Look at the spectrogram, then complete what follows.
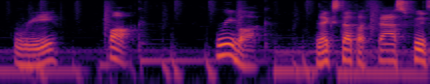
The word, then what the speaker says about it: Reebok: quite as big as Nike this one is pronounced Reebok three Bach Reebok next up a fast food staple here in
